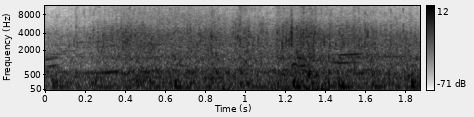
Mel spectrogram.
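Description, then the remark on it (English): Several coconuts, tossed by a family into the Arabian Sea at sunset as an offering to the sea god Varuna, splash into the water one after another, short wet plops over a steady wash of surf, with people's voices murmuring in the background. “As the sun begins to set, he joins his wife and toddler to toss the coconuts into the Arabian Sea, an offering to the sea god, Varuna.”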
